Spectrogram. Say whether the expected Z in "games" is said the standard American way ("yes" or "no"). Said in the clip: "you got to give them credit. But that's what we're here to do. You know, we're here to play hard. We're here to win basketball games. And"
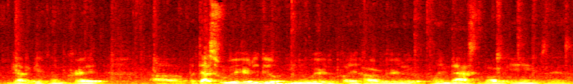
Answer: yes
